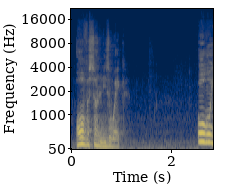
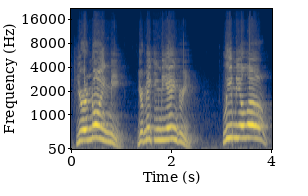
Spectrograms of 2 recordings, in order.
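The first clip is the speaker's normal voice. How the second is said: louder, higher, fed-up snapping; annoyed outburst; 7 semitones higher, 8 dB louder than usual. Acted. Rabbi acts out someone bothered, annoyed and louder. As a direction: push them away, rising to leave me alone.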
